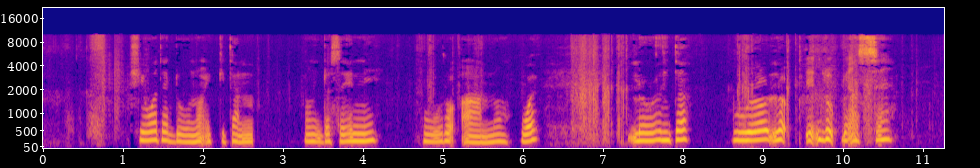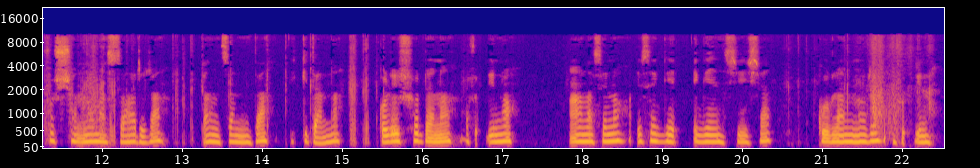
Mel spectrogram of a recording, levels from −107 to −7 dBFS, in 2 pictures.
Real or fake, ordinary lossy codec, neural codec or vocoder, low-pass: real; MP3, 48 kbps; none; 9.9 kHz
